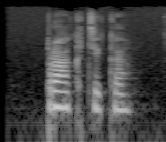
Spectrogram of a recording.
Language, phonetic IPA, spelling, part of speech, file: Russian, [ˈpraktʲɪkə], практика, noun, Ru-практика.ogg
- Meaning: 1. practice 2. internship 3. genitive/accusative singular of пра́ктик (práktik)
